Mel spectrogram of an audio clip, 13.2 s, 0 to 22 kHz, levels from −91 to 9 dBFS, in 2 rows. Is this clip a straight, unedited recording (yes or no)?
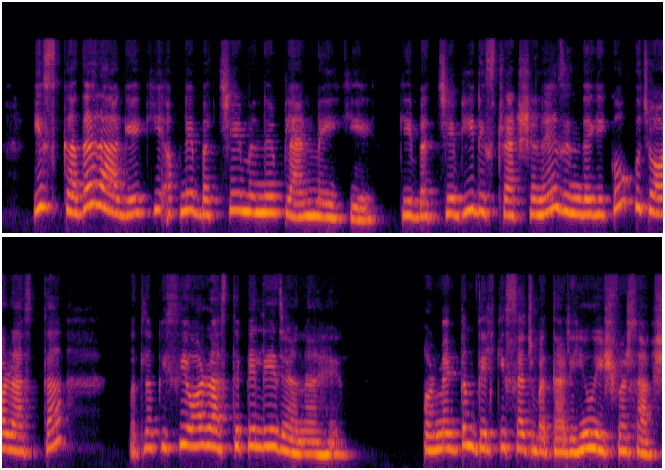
yes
